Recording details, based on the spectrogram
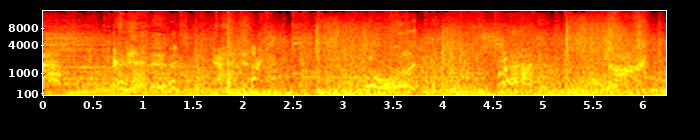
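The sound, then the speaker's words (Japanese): Punches from two boxers, a champion and a challenger, land alternately in a ring: repeated heavy thuds and smacks in a steady back-and-forth rhythm, with whooshing swings and loud grunting voices mixed over a dense, noisy background. “両者のパンチが交互に入る。”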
